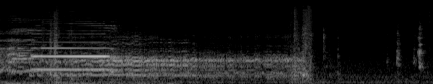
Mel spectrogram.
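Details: Cockerel among hens giving a long, harmonic crow that holds a drawn-out, slightly falling note for nearly three seconds, then cuts off, followed by a few faint clicks.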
